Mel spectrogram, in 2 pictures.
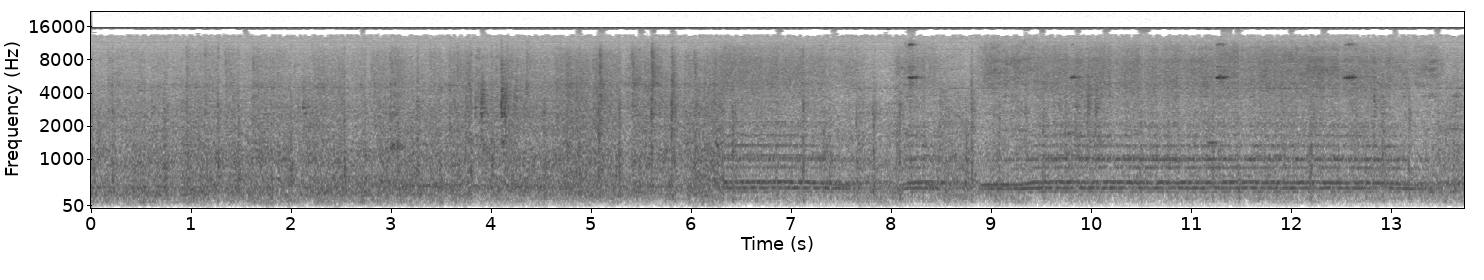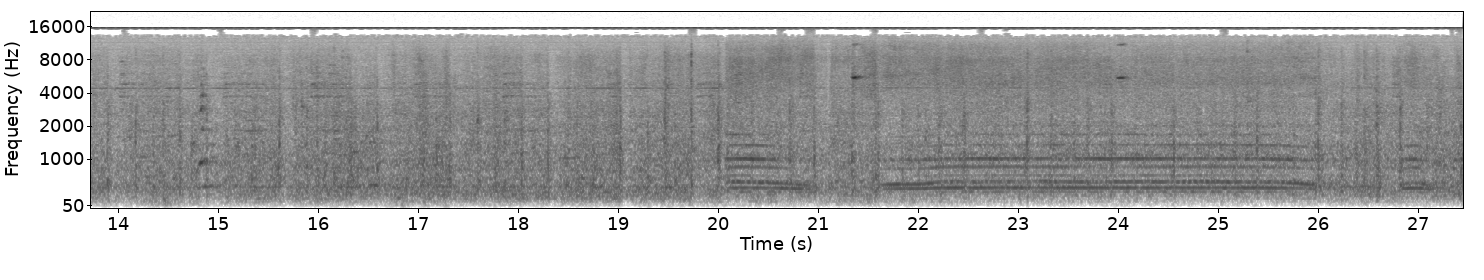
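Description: Train wheels clatter and rumble along the rails.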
